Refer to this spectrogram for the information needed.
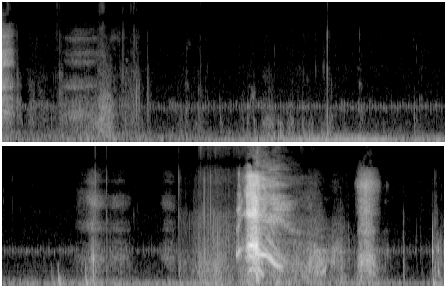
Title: Sneezing again (F)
